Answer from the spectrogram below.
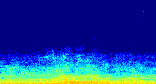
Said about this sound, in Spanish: Así como ese helicóptero, que alguna cosa difícil está buscando. Ok, me detuve porque detuve el audio porque pasó demasiado cerca.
